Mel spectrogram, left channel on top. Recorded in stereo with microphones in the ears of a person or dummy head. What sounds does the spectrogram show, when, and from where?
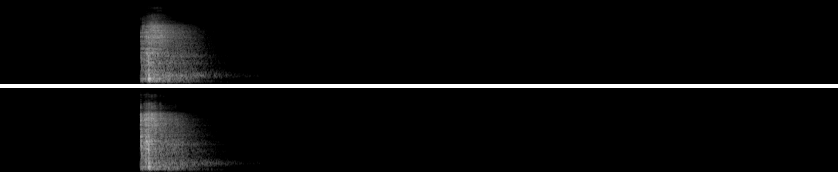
1.4 s a door slam: 60° right (ahead or behind), 1.7 m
